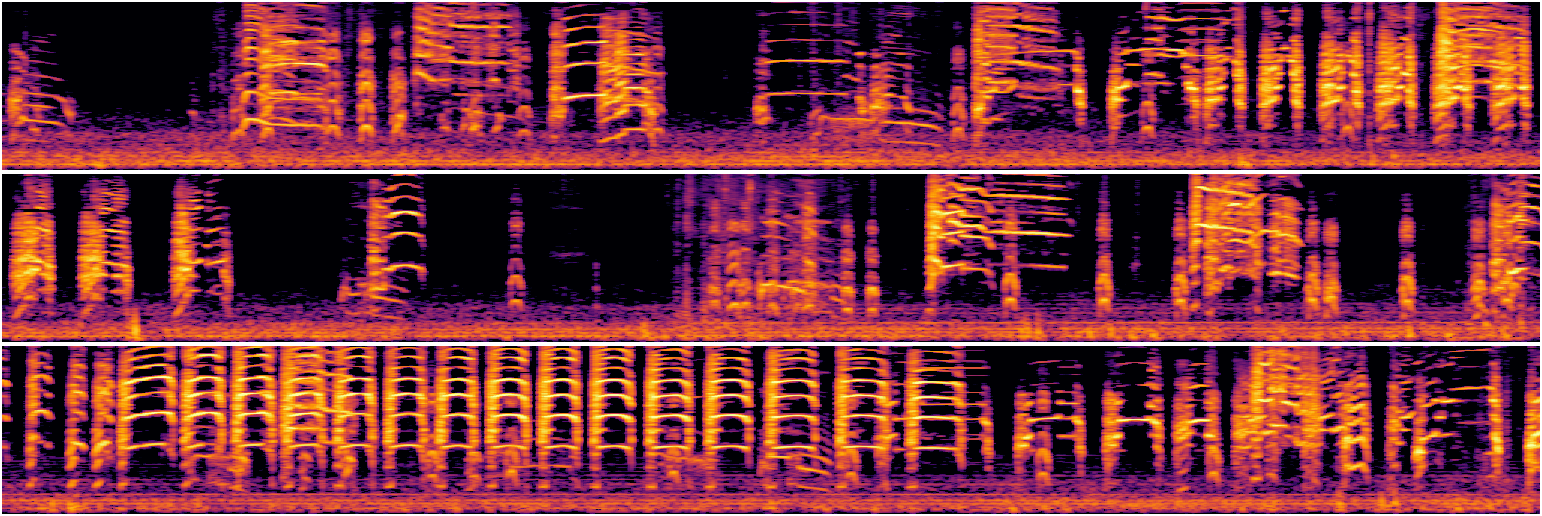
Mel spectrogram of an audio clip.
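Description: Gulls calling repeatedly around the hand-held food, many short harsh calls overlapping. About twenty seconds in, a long run of rapid calls comes at several a second.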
